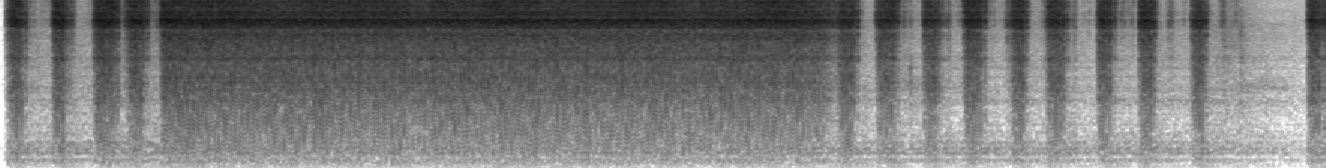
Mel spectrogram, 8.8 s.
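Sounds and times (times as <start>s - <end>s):
rattlesnake rattle buzzing: 0.0s - 8.8s.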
